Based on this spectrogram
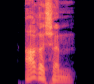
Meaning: strong dative masculine/neuter singular of arisch
- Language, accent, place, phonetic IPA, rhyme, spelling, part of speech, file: German, Germany, Berlin, [ˈaːʁɪʃm̩], -aːʁɪʃm̩, arischem, adjective, De-arischem.ogg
